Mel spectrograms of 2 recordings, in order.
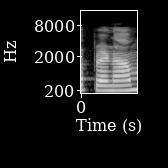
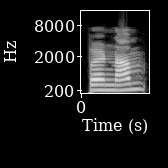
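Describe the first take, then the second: First: प्रणाम as "pra-naam"; p and r joined in प्रणाम; correct cluster. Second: प्रणाम as "par-naam"; vowel before the r in प्रणाम; wrong split cluster. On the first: Teacher corrects प्रणाम, joined "pranaam". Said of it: "प्रणाम होता है". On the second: Teacher shows wrong प्रणाम, said "parnaam". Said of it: "नहीं होता". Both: Shown as a demonstration.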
